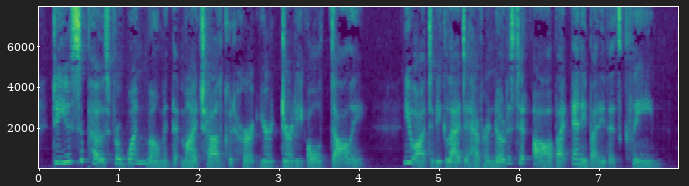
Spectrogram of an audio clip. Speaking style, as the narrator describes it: cried the outraged Amy

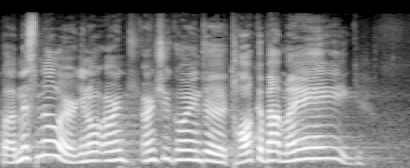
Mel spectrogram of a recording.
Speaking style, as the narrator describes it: Jeremy piped up

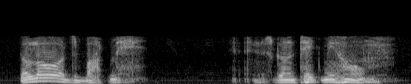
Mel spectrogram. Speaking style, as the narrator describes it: sighed

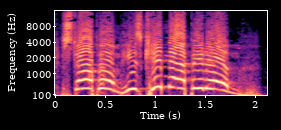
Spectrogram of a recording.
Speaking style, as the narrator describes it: shouts from behind

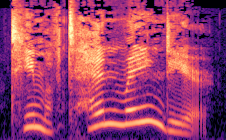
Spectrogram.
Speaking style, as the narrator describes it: cried Claus, delightedly

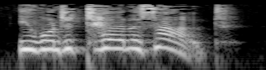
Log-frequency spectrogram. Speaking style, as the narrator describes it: Dale cried

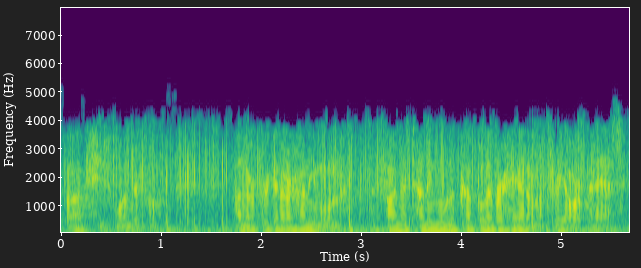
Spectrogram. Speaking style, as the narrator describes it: whispered

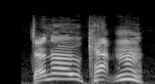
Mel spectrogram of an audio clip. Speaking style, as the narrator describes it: shouted back as loud as I could bawl

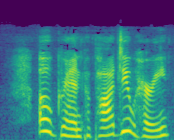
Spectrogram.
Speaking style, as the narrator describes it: begged Dick

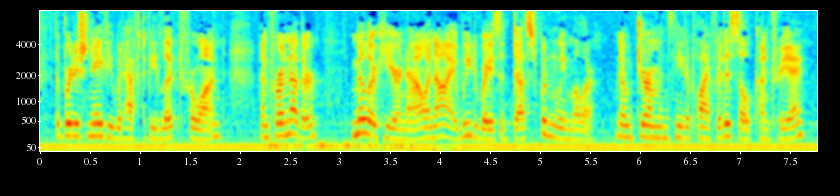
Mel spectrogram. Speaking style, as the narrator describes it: Harvey ran down the steps, laughing

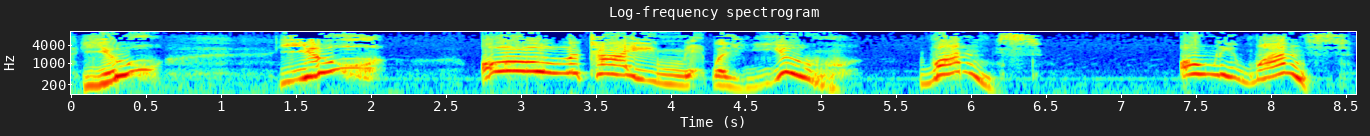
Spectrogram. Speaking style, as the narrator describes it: cried

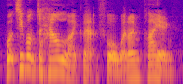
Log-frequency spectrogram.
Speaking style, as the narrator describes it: George would exclaim indignantly

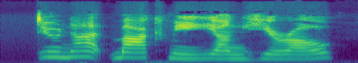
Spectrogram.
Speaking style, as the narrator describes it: he cried

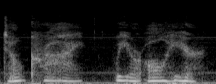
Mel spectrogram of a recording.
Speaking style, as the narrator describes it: she whispered

